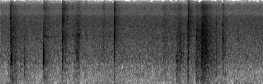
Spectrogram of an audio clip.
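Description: Several sharp chops of a blade into wood and brush at irregular intervals, with a longer rustle of vegetation about four seconds in.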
